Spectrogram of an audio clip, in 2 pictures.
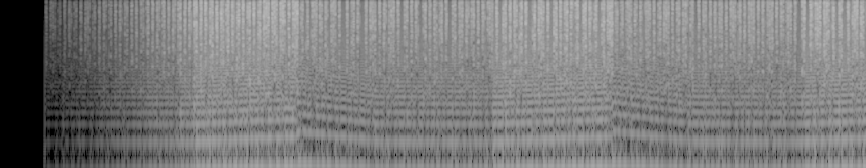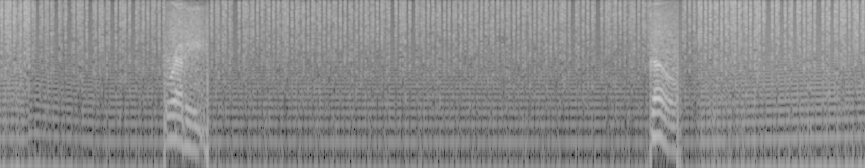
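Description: A video game car engine idles with a steady buzzy electronic drone.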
